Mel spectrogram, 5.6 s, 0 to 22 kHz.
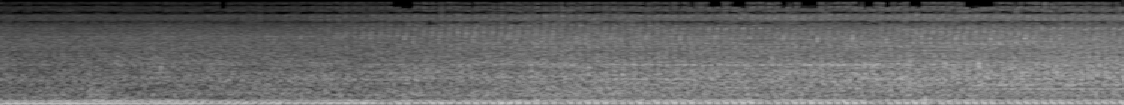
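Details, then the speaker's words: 2015 VW Mk7 GTI EA888 after installing an EQT coil grounding kit; steady even idle with a smooth low rumble and no misses or knocks, seemingly a tad cleaner and more consistent than before. "I mean, you want to be able to tell anything from up here, but it seems like it's idling a tad cleaner, but whatever."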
